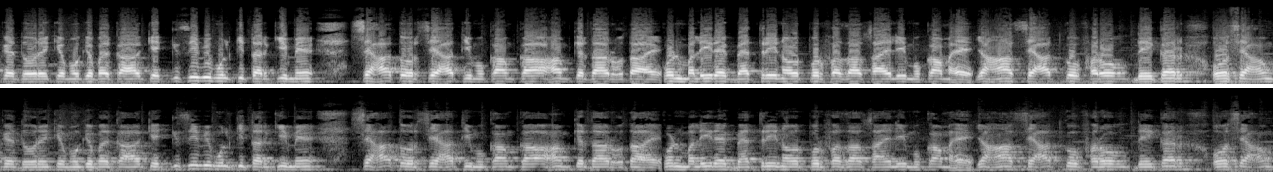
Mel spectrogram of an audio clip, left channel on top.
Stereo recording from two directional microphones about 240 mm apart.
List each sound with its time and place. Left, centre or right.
0.0 s a man's voice: left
